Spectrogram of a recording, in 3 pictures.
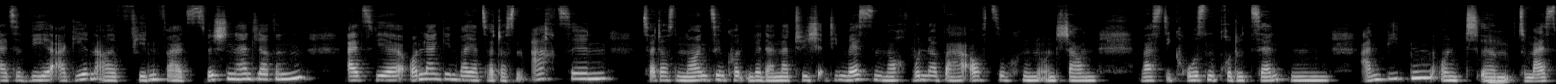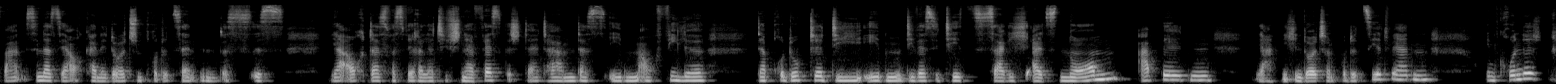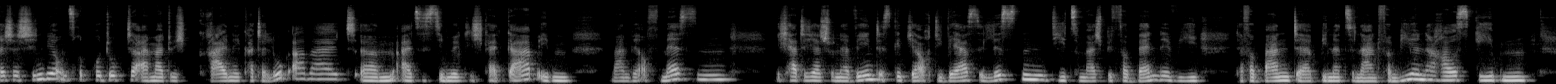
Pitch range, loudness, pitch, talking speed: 170-210 Hz, -23 LUFS, 185 Hz, 150 wpm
